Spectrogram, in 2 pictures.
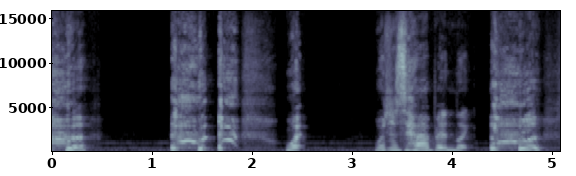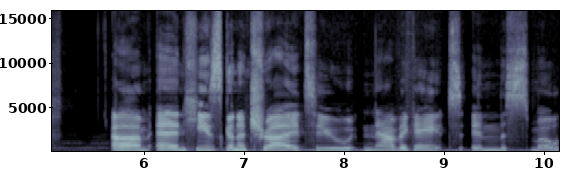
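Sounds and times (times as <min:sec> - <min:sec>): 
voice imitating coughing for a character caught in smoke: 0:00.0 - 0:00.4, 0:04.4 - 0:05.0
low steady hum: 0:00.0 - 0:10.1
speech: 0:00.2 - 0:00.5, 0:01.2 - 0:01.5, 0:02.4 - 0:02.6, 0:03.2 - 0:05.1, 0:05.7 - 0:10.1.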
